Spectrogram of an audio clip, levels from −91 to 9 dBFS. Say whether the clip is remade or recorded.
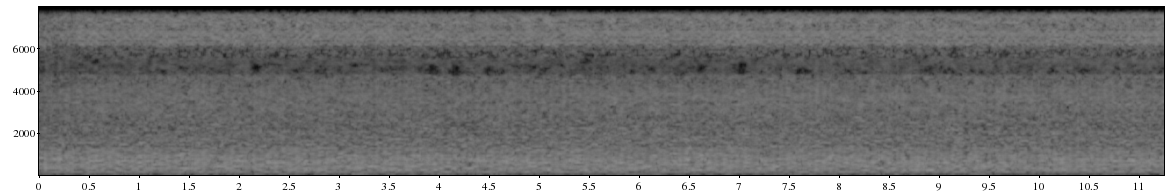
remade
